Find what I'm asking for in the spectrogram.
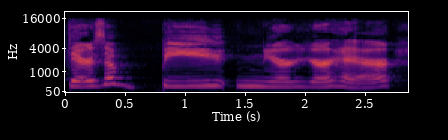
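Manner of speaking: slow, careful words; slow, deadpan warning. Retold or imitated. Antony warning her slowly about the bee. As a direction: say it slowly, like not to startle her. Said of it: "and he's like".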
